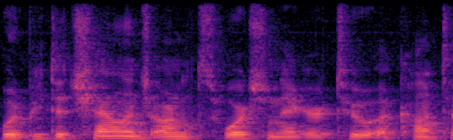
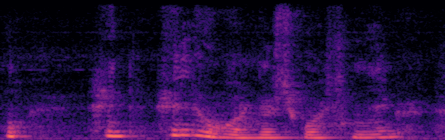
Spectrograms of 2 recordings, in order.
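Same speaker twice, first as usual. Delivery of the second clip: put-on very high, timid, babyish voice with a stammer; 8 semitones higher, 5 dB quieter than usual. Imitating a shy woman meeting Arnold Schwarzenegger: imitating a shy baby voice. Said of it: "she was talking like a baby. Like the baby voice that we make to Freddy".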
